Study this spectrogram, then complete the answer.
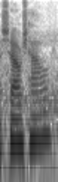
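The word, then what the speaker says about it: Xiao: Is it X-I-A-O? Shao? That's always what I imagined. Yeah, Shao.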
